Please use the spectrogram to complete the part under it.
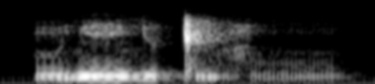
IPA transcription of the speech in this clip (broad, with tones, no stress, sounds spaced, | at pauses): õ˩ ʎ ẽː˥ ʎ ɯ˥ ǁ ũ˩ h ɑ̃ː˩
